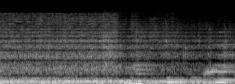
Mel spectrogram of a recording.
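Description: Designed intro sound effect for a logo reveal: a deep, steady rumble with a rushing noise over it that falls away about a second in, after which a few steady tones come in.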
